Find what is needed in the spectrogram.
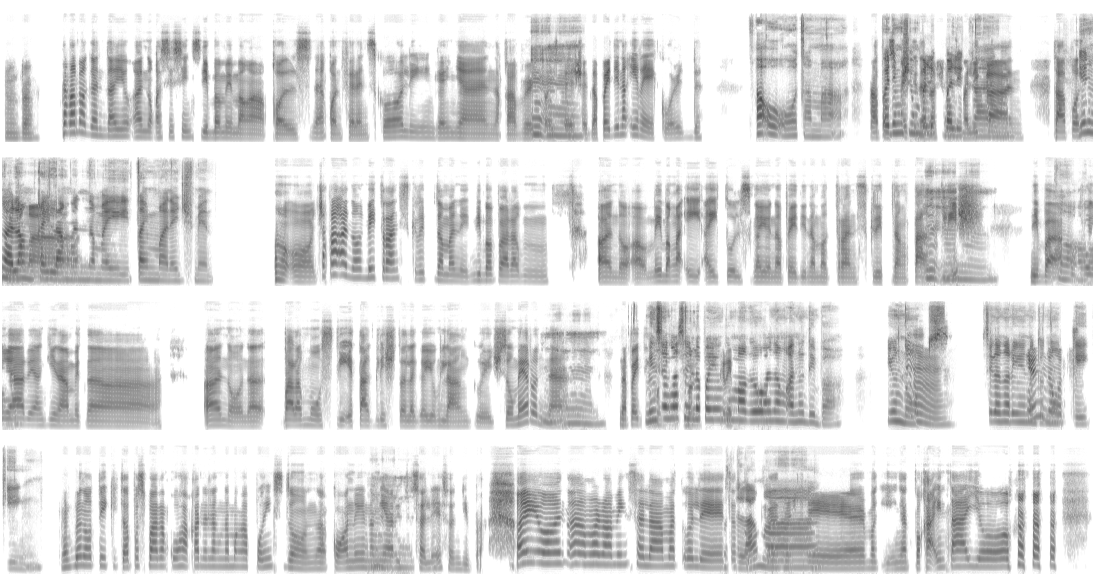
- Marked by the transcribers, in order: in English: "conference calling"; in English: "time management"; laugh
- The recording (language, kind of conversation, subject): Filipino, unstructured, Ano ang palagay mo tungkol sa paggamit ng teknolohiya sa pag-aaral?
